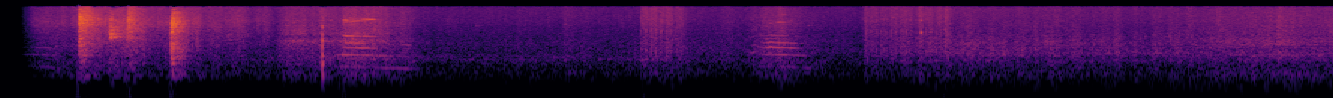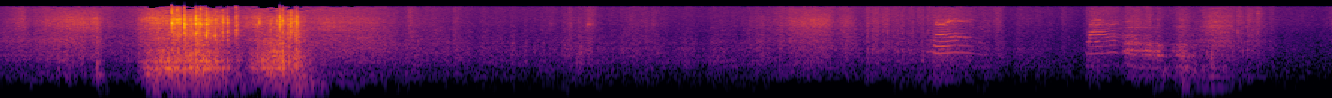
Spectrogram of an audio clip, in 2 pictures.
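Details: A white Turkish Angora cat outside at midnight gives repeated plaintive meows, asking to be let inside, then jumps up happily meowing when the door is opened.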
